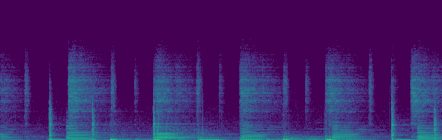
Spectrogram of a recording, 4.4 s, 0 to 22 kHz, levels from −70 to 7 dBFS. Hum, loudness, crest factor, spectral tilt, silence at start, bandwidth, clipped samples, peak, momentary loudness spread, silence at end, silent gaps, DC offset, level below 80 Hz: none; -29 LUFS; 22 dB; -4 dB/octave; 0 s; 15.5 kHz; under 0.1%; -6 dBFS; 6 LU; 0 s; none; under 0.1%; -32 dBFS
